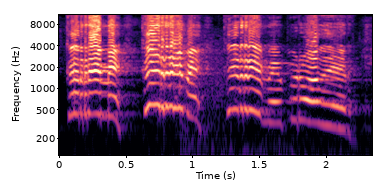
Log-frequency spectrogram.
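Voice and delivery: very high, loud screaming chant; hyped shouting. Real, not acted. Gamer screaming at teammate after a win, hyped. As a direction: scream it out, last one slowed.

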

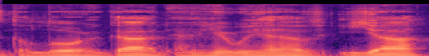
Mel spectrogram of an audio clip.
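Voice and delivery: ordinary talk

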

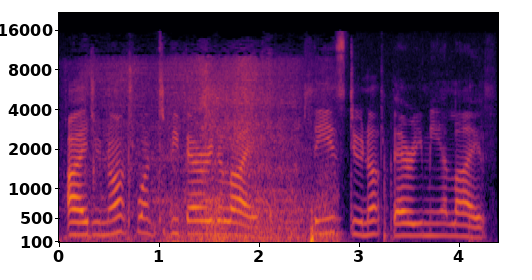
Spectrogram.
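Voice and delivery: loud desperate plea; loud pleading. Real, not acted. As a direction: beg them not to bury you. Pleading in the coffin.

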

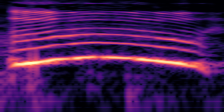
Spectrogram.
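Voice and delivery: loud, high drawn-out groan; long, loud "ooh" of dismay; audience groan. A narrator's reading. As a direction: groan like a disappointed crowd. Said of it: "the audience groaned".

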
